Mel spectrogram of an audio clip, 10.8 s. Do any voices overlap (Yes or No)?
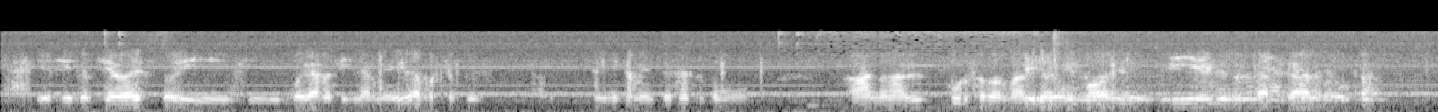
Yes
